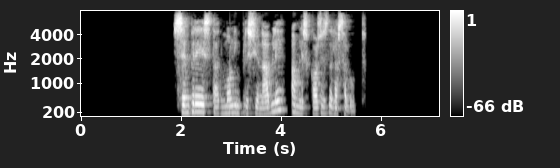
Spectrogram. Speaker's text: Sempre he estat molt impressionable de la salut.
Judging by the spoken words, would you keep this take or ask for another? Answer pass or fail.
fail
